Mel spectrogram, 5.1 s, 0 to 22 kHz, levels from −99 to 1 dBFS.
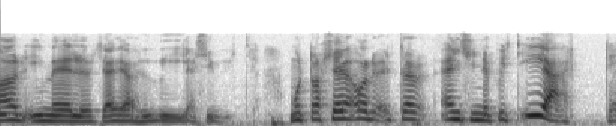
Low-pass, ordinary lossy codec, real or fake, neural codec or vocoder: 7.2 kHz; none; real; none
